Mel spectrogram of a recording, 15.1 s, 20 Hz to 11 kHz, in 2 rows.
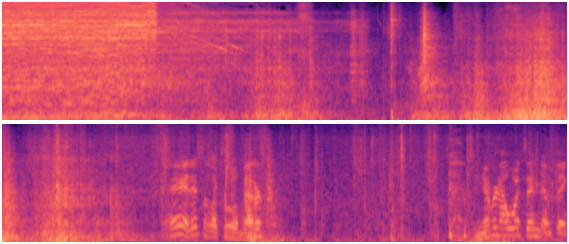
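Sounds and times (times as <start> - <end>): metal roll-up door rattling: 5.4 - 9.6.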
